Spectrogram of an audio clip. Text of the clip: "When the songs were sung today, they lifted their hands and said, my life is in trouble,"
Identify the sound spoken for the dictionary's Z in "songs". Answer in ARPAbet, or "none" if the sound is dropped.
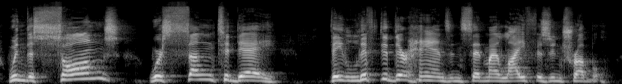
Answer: Z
